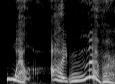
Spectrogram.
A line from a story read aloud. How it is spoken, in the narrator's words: sputtered Chartreuse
